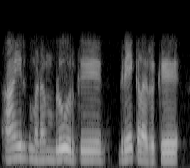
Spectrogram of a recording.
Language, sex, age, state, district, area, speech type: Tamil, male, 18-30, Tamil Nadu, Tiruvarur, rural, conversation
